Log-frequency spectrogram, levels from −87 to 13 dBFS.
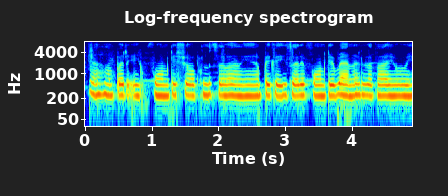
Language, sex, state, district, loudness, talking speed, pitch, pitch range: Hindi, female, Punjab, Pathankot, -13 LUFS, 245 wpm, 240 Hz, 235-245 Hz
